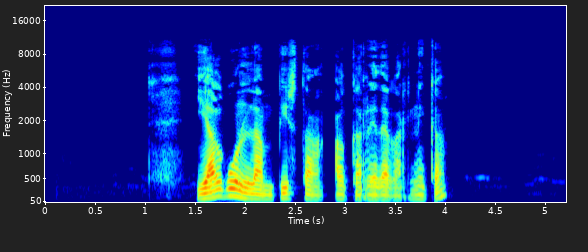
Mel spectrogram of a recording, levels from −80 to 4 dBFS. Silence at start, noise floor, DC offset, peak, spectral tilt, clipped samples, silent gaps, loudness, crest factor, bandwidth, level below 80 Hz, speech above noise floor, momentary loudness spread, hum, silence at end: 1.15 s; -75 dBFS; under 0.1%; -2 dBFS; -6 dB/octave; under 0.1%; none; -22 LUFS; 22 dB; 11 kHz; -54 dBFS; 54 dB; 14 LU; none; 1.2 s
